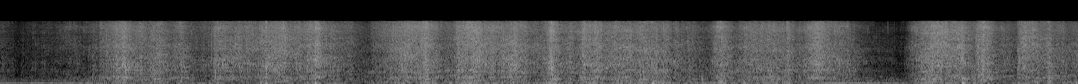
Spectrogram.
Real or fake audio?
fake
